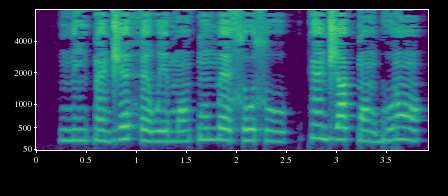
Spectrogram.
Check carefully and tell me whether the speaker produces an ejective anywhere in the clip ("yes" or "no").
no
